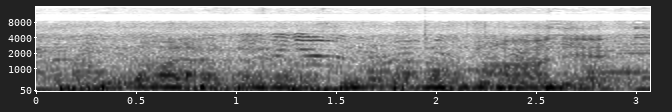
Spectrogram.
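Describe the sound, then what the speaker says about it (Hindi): A dense crowd at the Laxmi Narayan temple fair in Kimoli, with constant close hubbub of many overlapping voices and chatter, a few children's shouts rising from the babble. "देखिए किस तरीके से भीड़ लगी हुई है"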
